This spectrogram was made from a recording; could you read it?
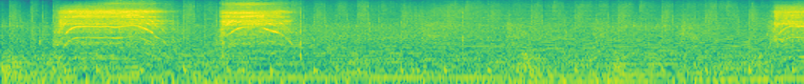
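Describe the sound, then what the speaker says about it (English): A chainsaw with a sharp chain cutting through a tree trunk: a steady, loud motor drone with repeated high-pitched whining bursts as the chain bites, running continuously without talk. "As the blade makes contact with the tree trunk, the chain starts slicing through, sending sawdust flying."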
